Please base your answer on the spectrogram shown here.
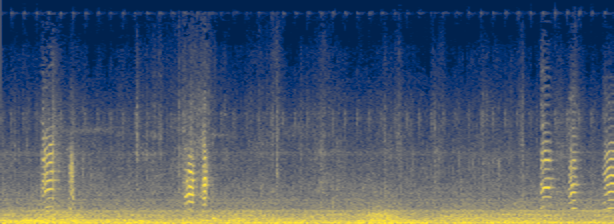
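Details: Caged zebra finch family with recently fledged young being fed by parents; scattered short nasal harmonic calls, a few closely spaced pairs, over loud low rumbling background noise.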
